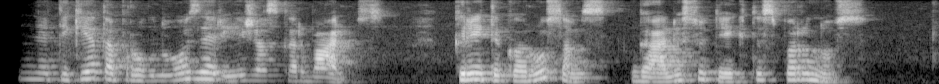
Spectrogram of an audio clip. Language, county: Lithuanian, Vilnius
